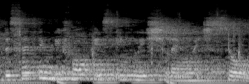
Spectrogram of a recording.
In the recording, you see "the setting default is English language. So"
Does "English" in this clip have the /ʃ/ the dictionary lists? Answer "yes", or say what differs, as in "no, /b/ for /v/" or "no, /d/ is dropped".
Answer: yes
